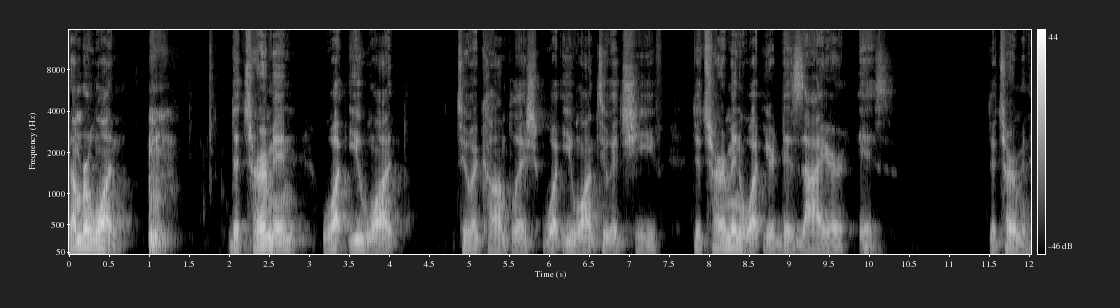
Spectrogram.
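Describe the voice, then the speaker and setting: A man's fairly low voice with ordinary pitch variation, very slow pace, long, frequent pauses and big swings in loudness, on a very clean recording with a silent background. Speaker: recovery meeting leader. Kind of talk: motivational talk. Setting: live stream. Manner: animated.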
